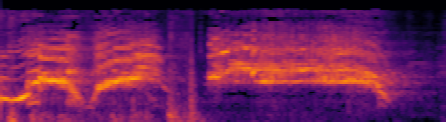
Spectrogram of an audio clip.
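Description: A child screaming at high pitch and loudly: short wavering screams through the first two seconds, then one long scream held for nearly two seconds that stops just before the end.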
